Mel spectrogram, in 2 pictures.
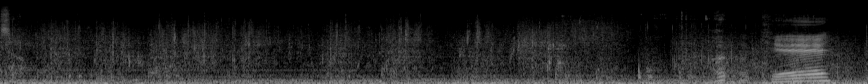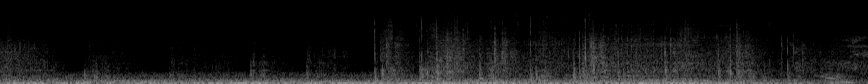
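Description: Footsteps crunch slowly on stone and gravel.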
